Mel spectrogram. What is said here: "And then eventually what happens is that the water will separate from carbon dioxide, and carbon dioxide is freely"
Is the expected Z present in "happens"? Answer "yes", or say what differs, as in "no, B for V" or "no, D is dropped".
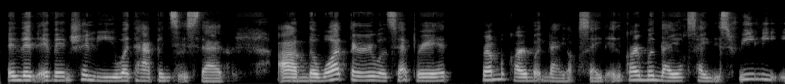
no, S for Z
